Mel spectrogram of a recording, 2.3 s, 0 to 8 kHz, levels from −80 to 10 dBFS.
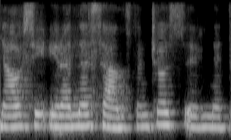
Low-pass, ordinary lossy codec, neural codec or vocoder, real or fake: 7.2 kHz; AAC, 48 kbps; none; real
